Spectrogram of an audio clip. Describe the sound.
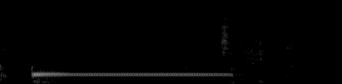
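An outgoing phone call rings out with one long, steady ringback tone lasting about two seconds, fairly faint, then quiet line noise.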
